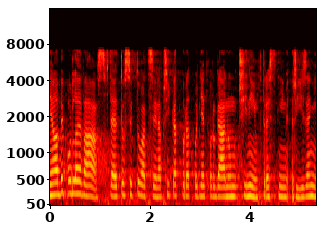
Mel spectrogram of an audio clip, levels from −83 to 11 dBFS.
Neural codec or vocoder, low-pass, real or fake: codec, 16 kHz, 16 kbps, FunCodec, trained on Chinese and English, 50 frames a second; 7.2 kHz; fake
